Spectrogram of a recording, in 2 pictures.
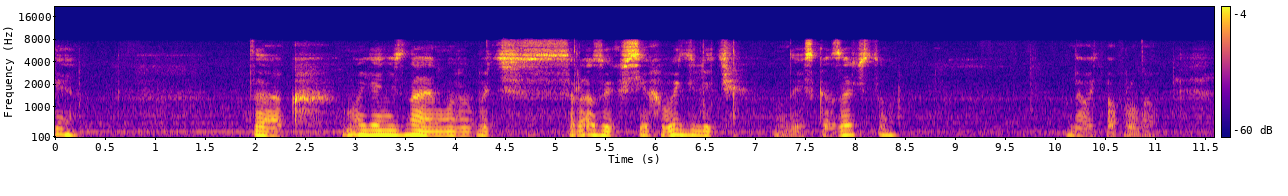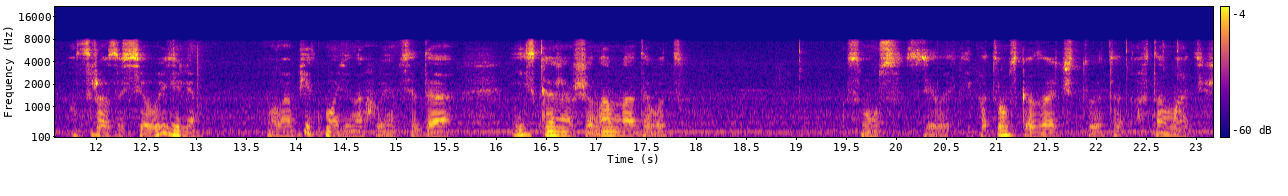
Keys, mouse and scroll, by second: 4.1 click, 4.8 click, 5.3-6.8 scroll down 5, 10.6 click, 18.8 right click, 21.9 click, 22.4 click.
